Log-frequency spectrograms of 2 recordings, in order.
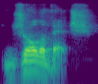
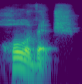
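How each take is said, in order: First: The name begins with a J sound. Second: The name begins with an H sound. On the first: This is how many people in America say it. The speaker calls it wrong. "in America, a lot of people say" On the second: This is how it is said in Europe. The speaker calls it right. "The J is pronounced as an H"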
